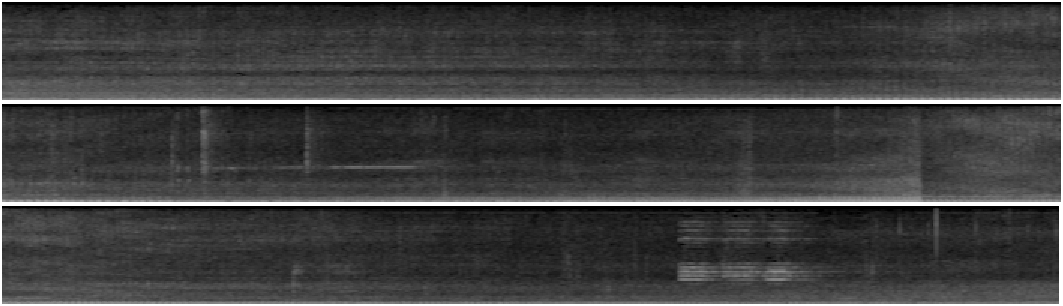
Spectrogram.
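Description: A motor vehicle's engine, likely a motorcycle, running with a steady low rumble. It grows louder in the middle and drops away suddenly about two thirds of the way through. Near the end comes a brief high beeping.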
